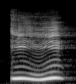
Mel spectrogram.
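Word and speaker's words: ישראל: corretas de cada letra Então a pronúncia correta desta palavra é Israel aqui está localizado Israel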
